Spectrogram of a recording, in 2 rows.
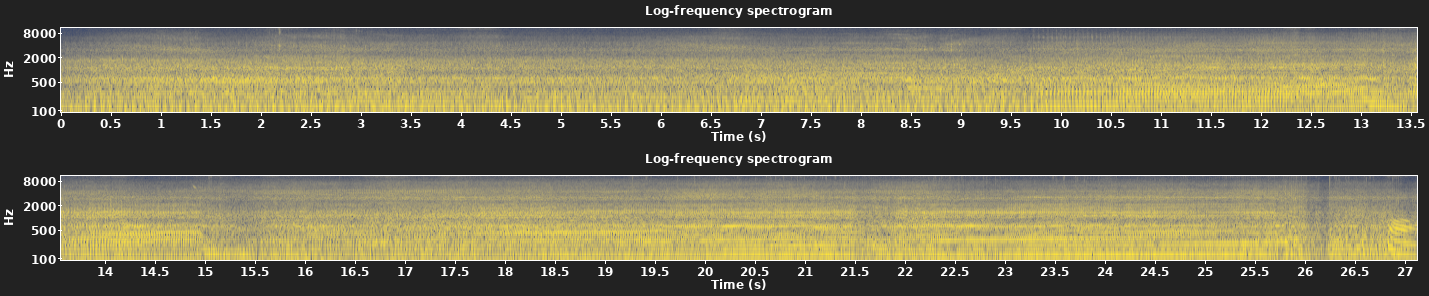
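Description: Benelli 150S single-cylinder four-stroke engine accelerating hard through the gears, its revs climbing in rising pulls that drop back at two upshifts, in the middle and near the end. The engine runs over steady wind noise on the microphone.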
